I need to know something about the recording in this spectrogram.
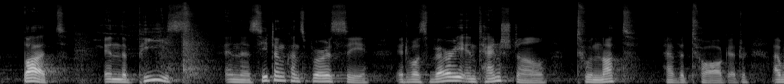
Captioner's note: none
